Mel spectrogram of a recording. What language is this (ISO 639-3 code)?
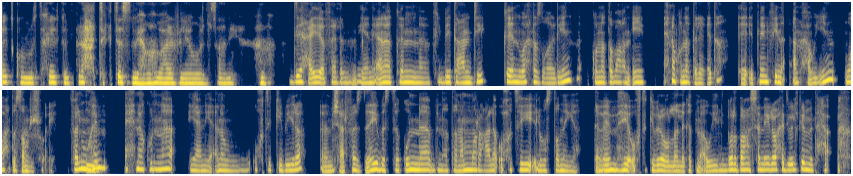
ara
